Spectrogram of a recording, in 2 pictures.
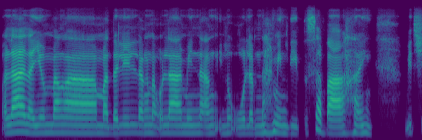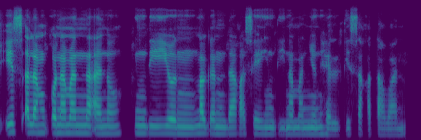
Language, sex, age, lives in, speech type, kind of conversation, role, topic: Filipino, female, 30-34, Philippines, conversation, advice, user, Paano ko maiiwasan ang mga madalas na distraksyon habang nagpo-focus ako?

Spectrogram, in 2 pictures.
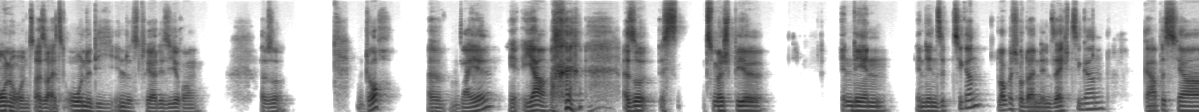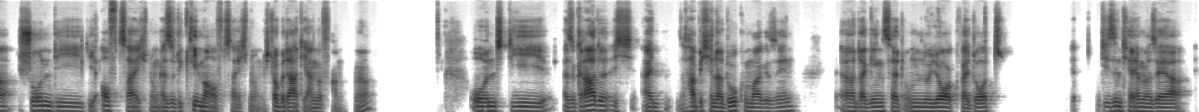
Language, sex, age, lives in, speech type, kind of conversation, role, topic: German, male, 30-34, Germany, conversation, unstructured, none, Wie bedrohen Naturkatastrophen unsere Gesellschaft?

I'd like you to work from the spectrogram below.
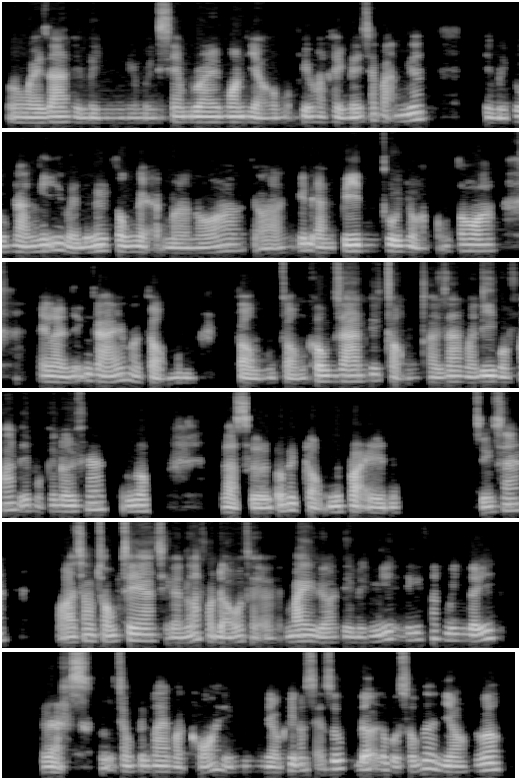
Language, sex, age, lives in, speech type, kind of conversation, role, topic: Vietnamese, male, 25-29, Vietnam, conversation, unstructured, none, Thiết bị công nghệ nào khiến bạn cảm thấy vui nhất?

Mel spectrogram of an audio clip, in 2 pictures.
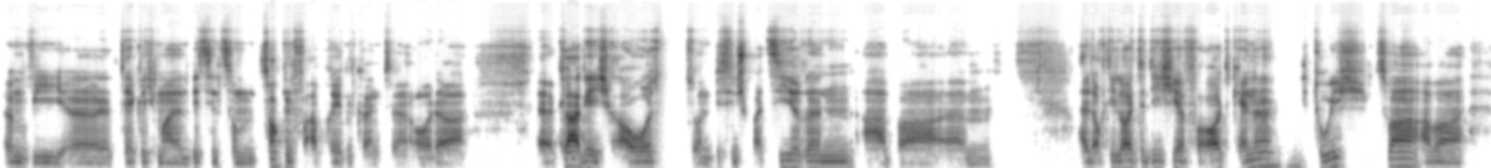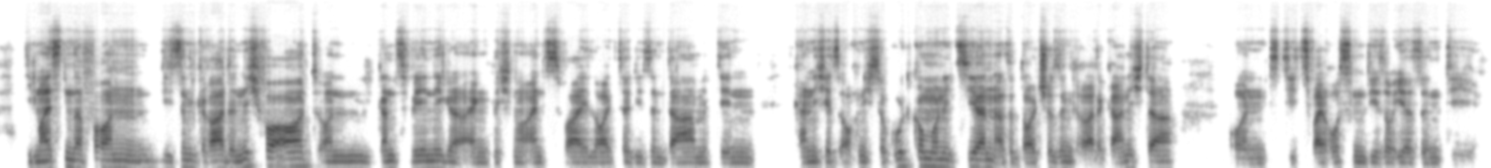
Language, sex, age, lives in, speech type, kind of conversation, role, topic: German, male, 35-39, Germany, conversation, advice, user, Wie finde ich innere Ruhe in einer unsicheren Lebensphase?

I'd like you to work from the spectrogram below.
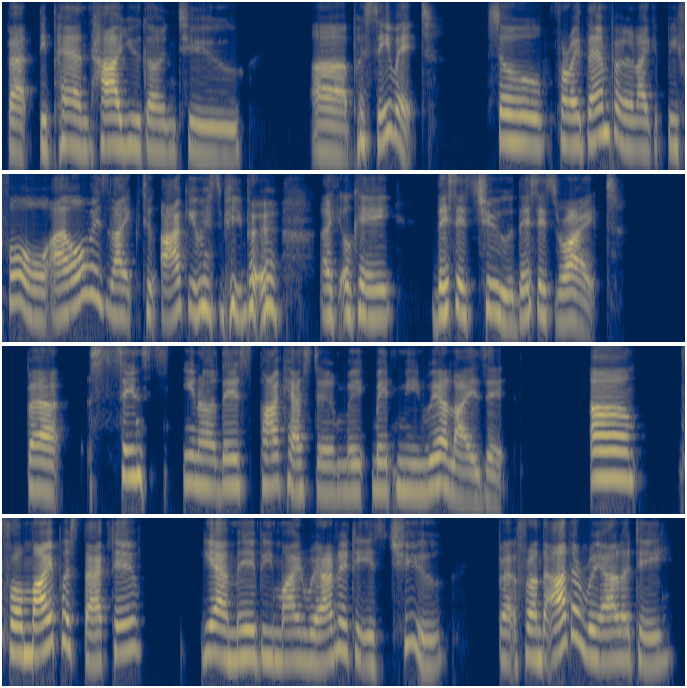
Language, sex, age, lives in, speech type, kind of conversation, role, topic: English, female, 45-49, United States, conversation, unstructured, none, What is the best piece of advice you have heard lately, and how has it changed you?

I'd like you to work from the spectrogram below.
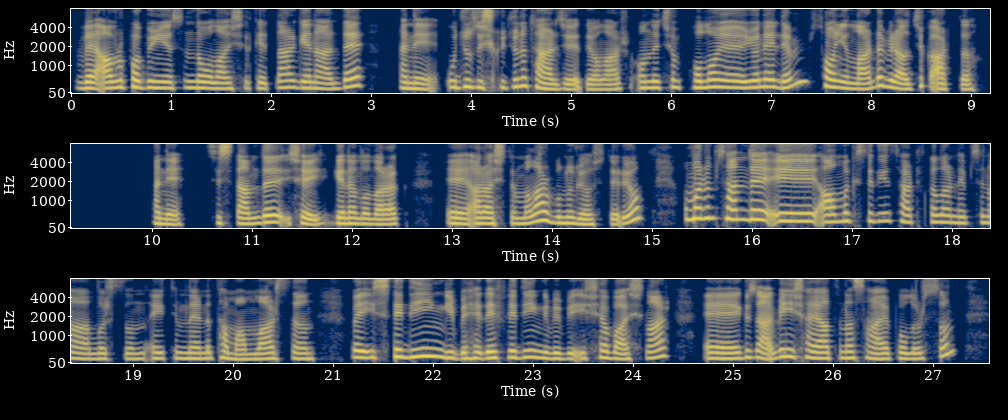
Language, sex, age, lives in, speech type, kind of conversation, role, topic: Turkish, female, 35-39, Spain, conversation, podcast, host, Kaynak seçerken nelere dikkat edersin?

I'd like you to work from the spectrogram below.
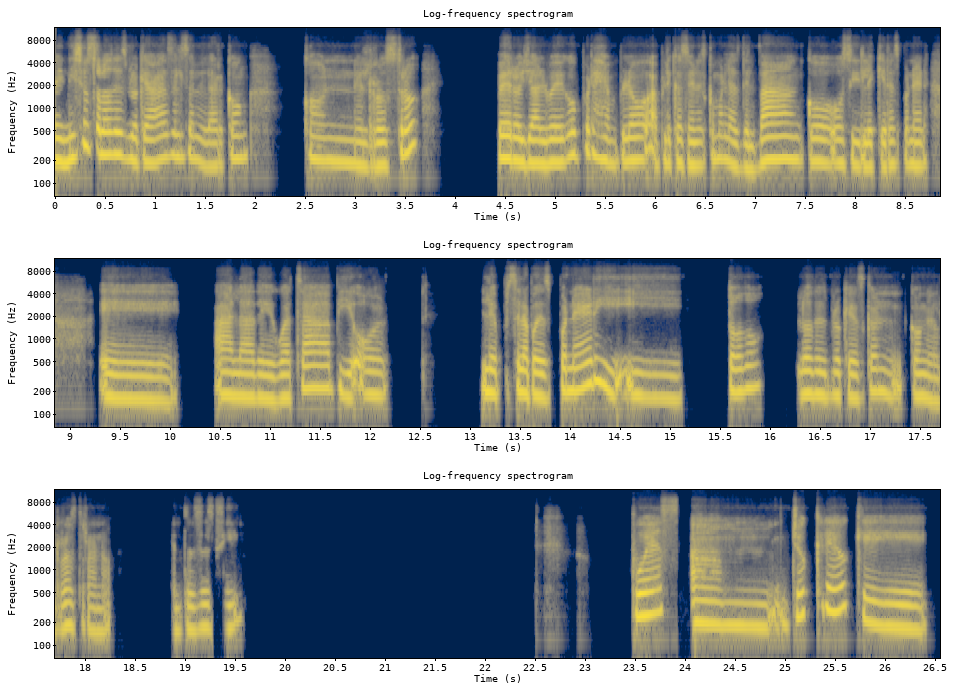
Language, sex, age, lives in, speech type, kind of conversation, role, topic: Spanish, female, 18-19, United States, conversation, unstructured, none, ¿Te ha sorprendido alguna vez lo rápido que avanza la tecnología?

